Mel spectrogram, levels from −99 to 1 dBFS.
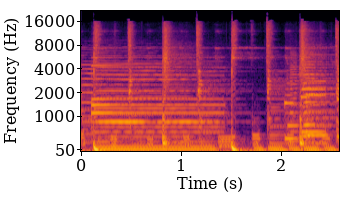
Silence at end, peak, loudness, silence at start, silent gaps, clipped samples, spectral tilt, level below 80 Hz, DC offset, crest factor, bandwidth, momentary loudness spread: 0 s; -6 dBFS; -21 LUFS; 0 s; none; under 0.1%; -4 dB/octave; -26 dBFS; under 0.1%; 16 dB; 17.5 kHz; 6 LU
